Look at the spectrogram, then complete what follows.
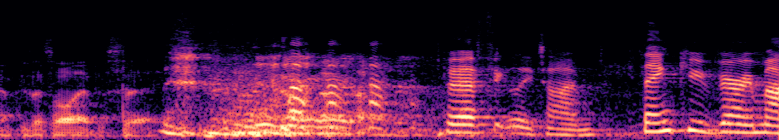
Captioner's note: laughing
